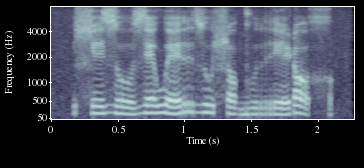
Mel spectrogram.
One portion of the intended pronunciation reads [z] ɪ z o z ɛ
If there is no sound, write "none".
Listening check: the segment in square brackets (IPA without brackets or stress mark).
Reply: ɬ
